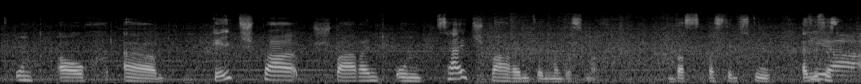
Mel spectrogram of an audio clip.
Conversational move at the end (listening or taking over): listening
